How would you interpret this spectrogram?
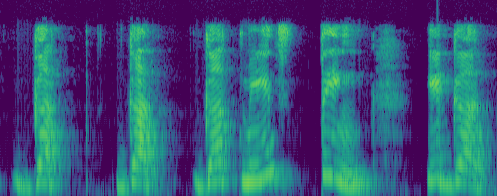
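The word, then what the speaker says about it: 것: We have to pronounce this one as gus, right? We already discussed if any syllable ends with sa sound, we have to pronounce it with ta sound.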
